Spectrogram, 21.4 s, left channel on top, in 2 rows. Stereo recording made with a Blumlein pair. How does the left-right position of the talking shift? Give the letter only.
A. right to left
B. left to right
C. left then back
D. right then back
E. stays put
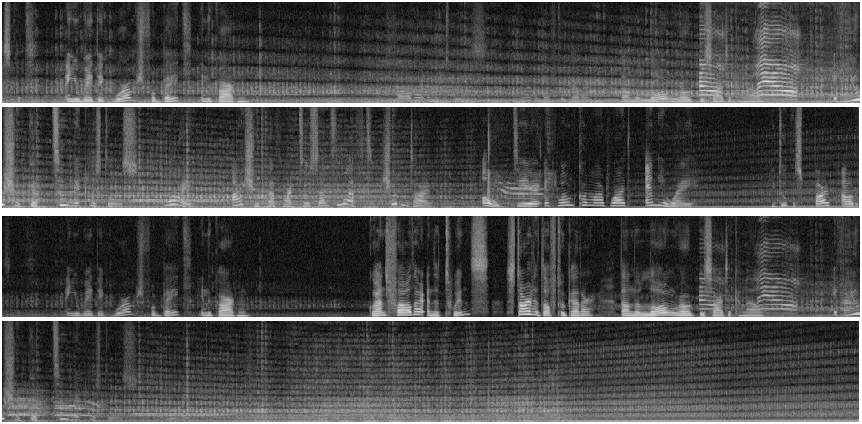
D.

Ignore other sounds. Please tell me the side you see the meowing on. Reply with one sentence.
You can hear the meowing on the left.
